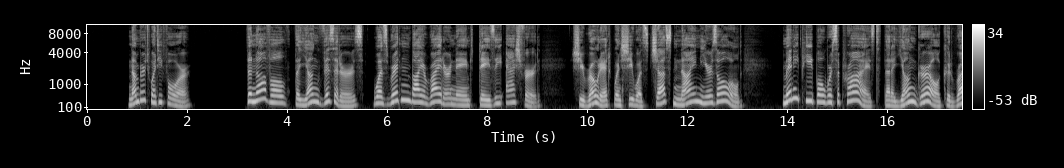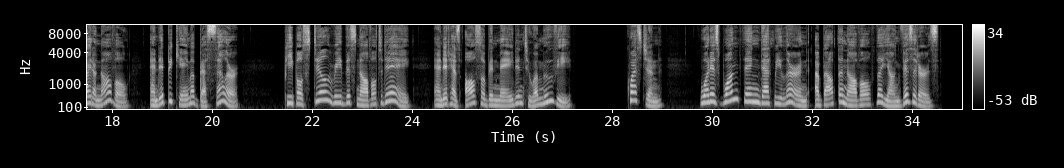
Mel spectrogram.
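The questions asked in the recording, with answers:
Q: What is one thing that we learn about the novel The Young Visitors?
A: It was written by a 9-year-old girl.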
